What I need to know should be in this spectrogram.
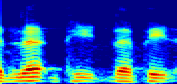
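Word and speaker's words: לפיד: Yair Lapid. Is that right, Armin? Did I get it right? Yeah, Lapid.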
